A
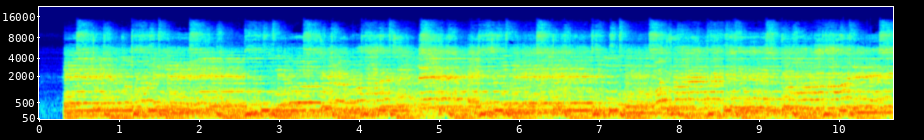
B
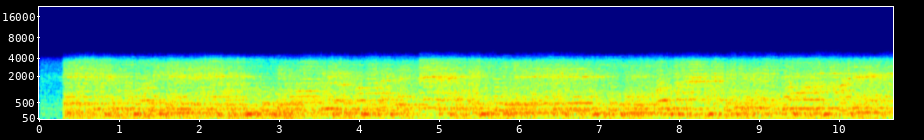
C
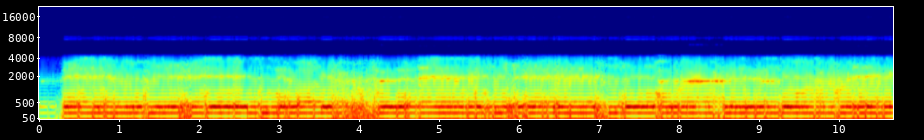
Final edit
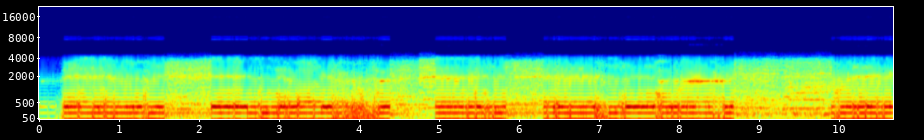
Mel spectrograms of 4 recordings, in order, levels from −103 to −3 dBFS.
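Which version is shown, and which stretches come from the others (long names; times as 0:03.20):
C
0:01.56–0:02.15: punch in from B
0:04.38–0:04.95: punch in from B
0:05.83–0:06.30: punch in from B
0:08.68–0:09.90: punch in from B
not used: A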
